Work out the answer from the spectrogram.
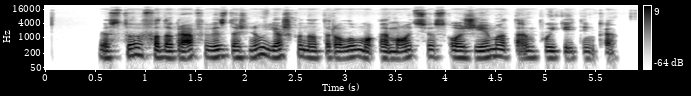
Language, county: Lithuanian, Klaipėda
